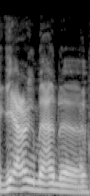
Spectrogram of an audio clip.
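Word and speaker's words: gerrymander: and tried to terminate this Gary man the Gary mander we've been saying it wrong all along did you know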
